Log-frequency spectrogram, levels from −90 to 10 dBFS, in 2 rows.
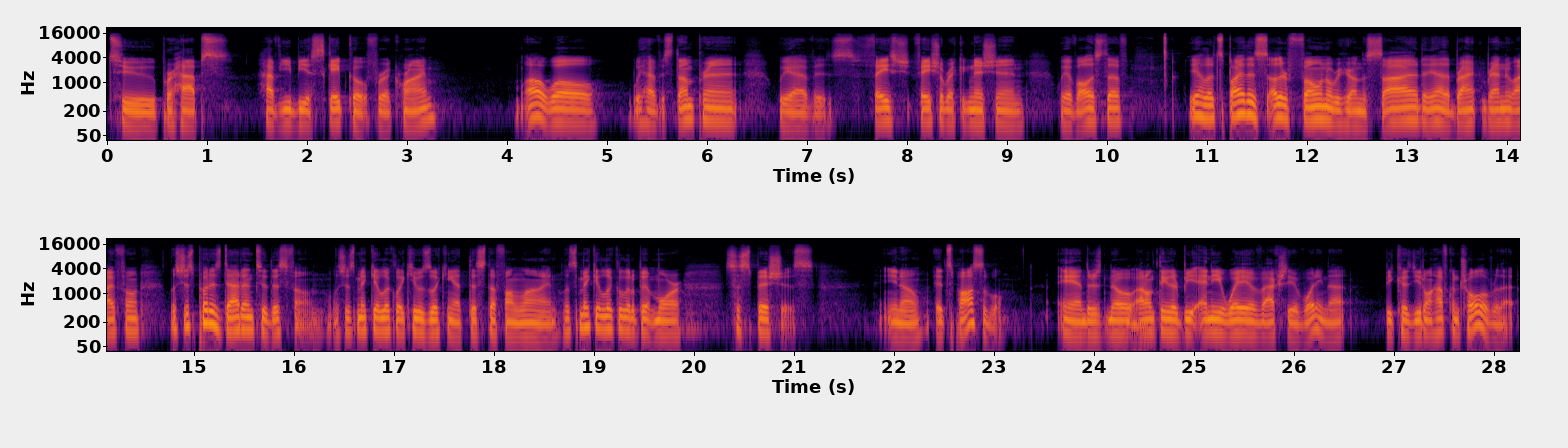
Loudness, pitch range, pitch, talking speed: -23 LUFS, 105-125 Hz, 115 Hz, 210 wpm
